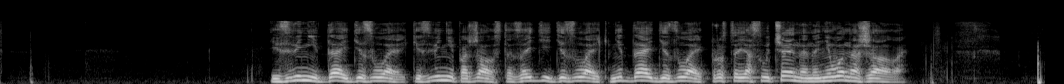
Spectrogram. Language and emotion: Russian, angry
